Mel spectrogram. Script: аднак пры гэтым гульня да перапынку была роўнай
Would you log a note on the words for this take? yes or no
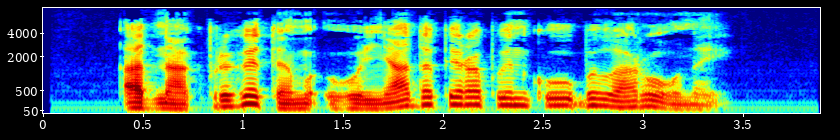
no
